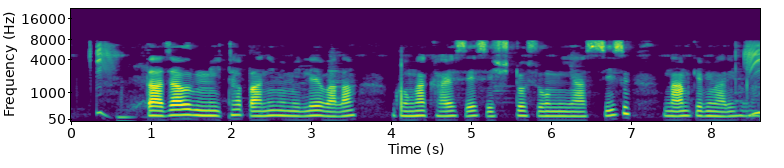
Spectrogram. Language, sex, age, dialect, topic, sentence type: Bhojpuri, male, 18-24, Western, agriculture, statement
